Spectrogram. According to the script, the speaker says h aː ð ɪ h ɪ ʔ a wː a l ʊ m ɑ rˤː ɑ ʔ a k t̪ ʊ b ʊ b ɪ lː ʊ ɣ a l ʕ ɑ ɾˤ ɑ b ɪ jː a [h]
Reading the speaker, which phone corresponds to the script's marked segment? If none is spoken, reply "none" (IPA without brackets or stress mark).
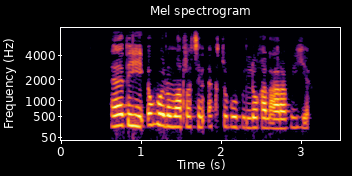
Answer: none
